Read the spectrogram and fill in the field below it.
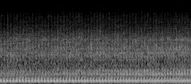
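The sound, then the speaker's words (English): A tuk tuk engine from The Original Windermere Tuk Tuk Company drones steadily in third gear as it climbs a steep road snaking up a mountain, its low buzzing note holding a constant pitch with a faint rhythmic pulse, with no voices over it. “THE ORIGINAL WINDERMERE TUK TUK COMPANY”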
